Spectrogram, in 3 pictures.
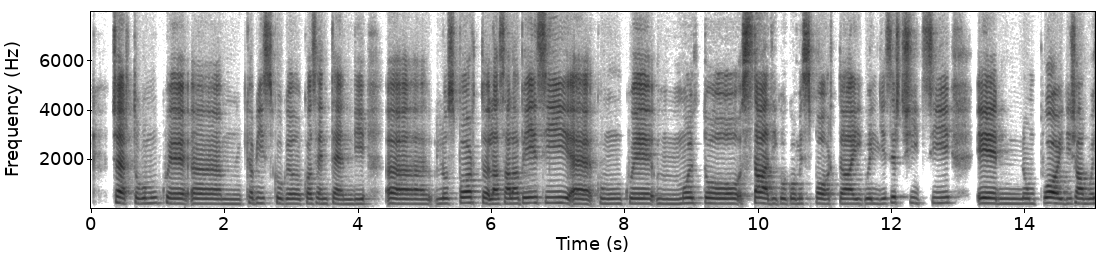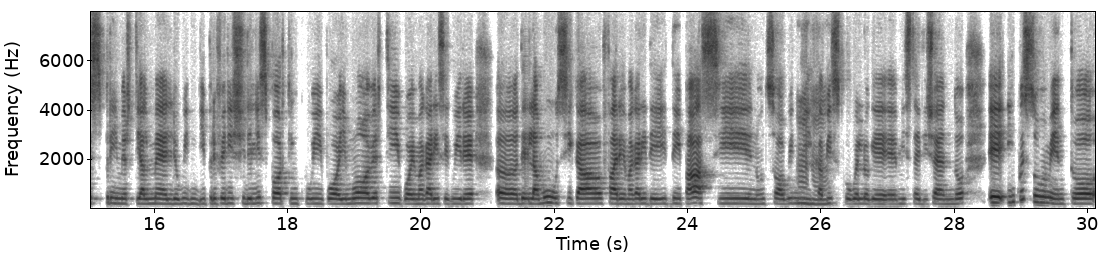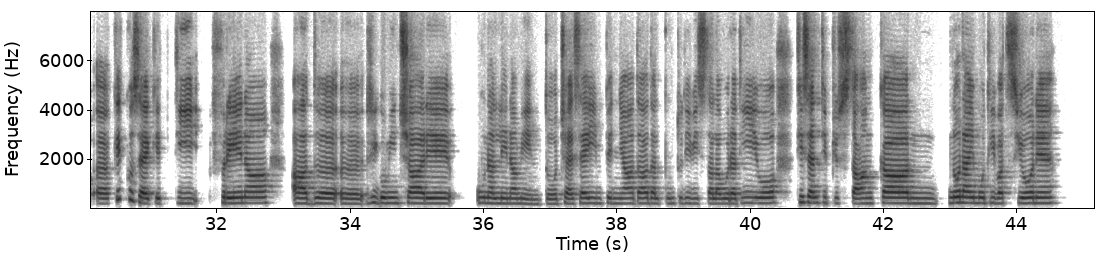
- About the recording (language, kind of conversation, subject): Italian, advice, Come posso mantenere la costanza nell’allenamento settimanale nonostante le difficoltà?
- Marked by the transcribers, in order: "cioè" said as "ceh"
